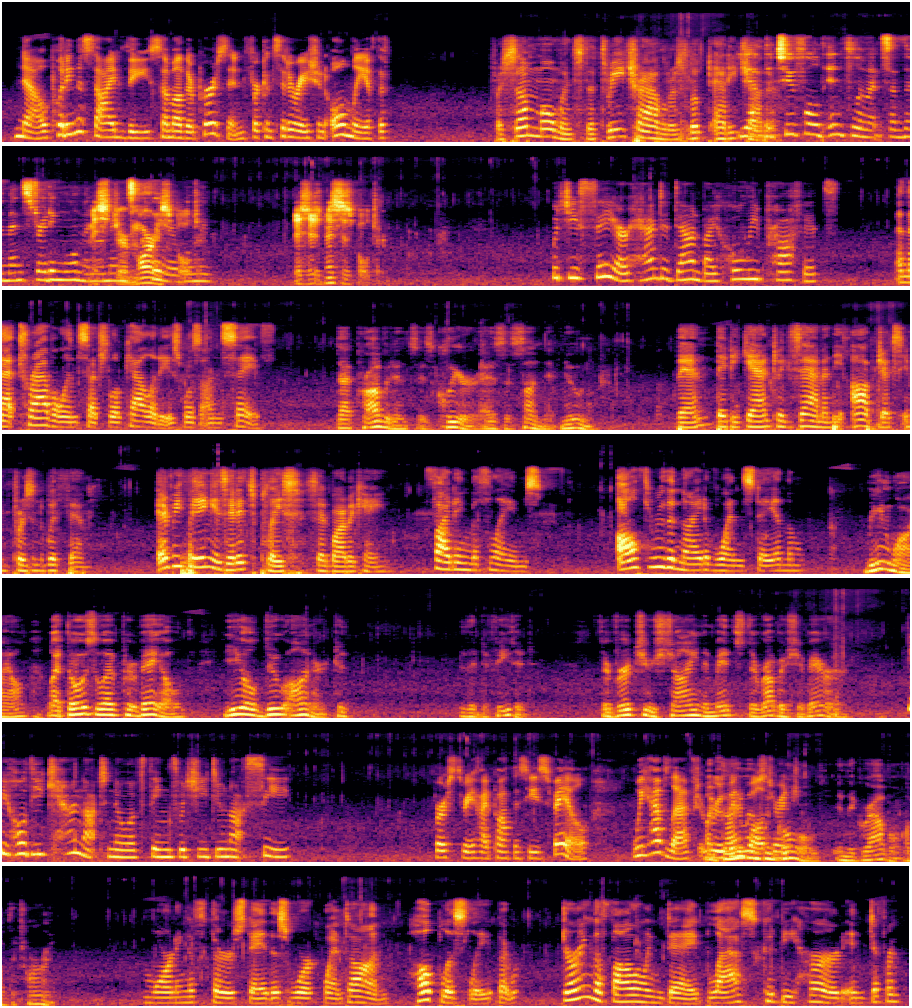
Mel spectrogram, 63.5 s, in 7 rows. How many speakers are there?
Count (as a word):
seven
